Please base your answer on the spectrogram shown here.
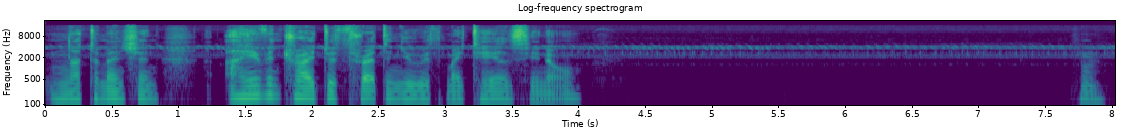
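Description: A man voicing a proud, wary, easily flustered male nine-tailed fox spirit in a halting roleplay audio drama. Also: mid-range voice, warm tone, no echo, lightly acted. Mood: doubtful. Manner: hesitant, halting, muttering to himself.

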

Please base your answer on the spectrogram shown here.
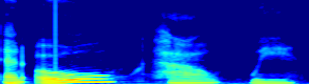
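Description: A woman reading a bedtime picture book aloud in a gentle, expressive, unhurried storybook manner. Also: medium pitch, gravelly, no room sound, highs cut off.

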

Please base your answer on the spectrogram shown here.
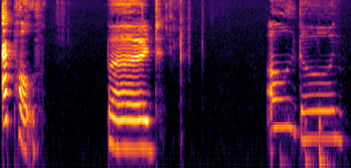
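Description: A woman's voice: on the high side, lively intonation. A woman reading aloud for toddlers, saying words carefully in a sing-song, child-directed way. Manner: slow, careful labelling of single words for small children. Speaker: children's book reader and channel host.

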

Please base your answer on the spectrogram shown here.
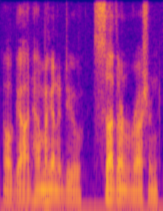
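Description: A man's voice: deep voice, flat delivery, a little fast, fairly bright tone, no room sound. A man reading a story aloud in a dramatic narration, breaking off for mocking, incredulous asides. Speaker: fan fiction reader.

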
